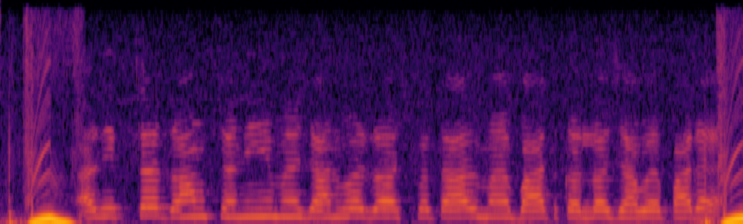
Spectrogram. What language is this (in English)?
Maithili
